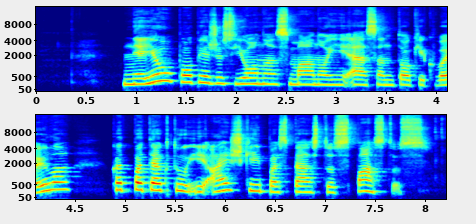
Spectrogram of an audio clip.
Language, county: Lithuanian, Kaunas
